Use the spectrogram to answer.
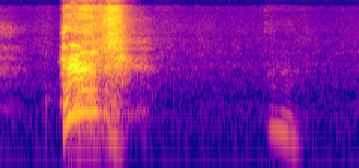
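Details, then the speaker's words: Adult woman sneezing: one loud, forceful sneeze with a sharp burst of air, then a brief quiet vocal sound a second later. "what that's what a grown woman sneeze sounds like hey"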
